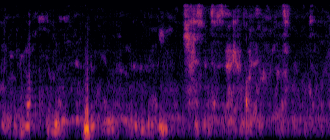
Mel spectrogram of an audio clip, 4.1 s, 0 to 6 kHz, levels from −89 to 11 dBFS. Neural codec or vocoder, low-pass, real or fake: codec, 16 kHz, 2 kbps, FunCodec, trained on LibriTTS, 25 frames a second; 5.4 kHz; fake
